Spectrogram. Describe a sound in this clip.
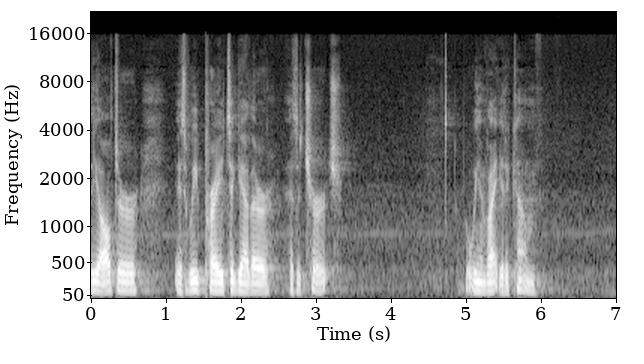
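A man speaks calmly through a microphone in a large echoing room, with long pauses.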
